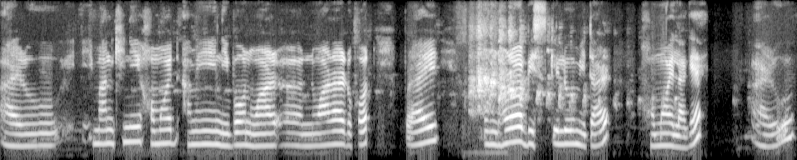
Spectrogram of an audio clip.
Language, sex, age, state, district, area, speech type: Assamese, female, 45-60, Assam, Golaghat, rural, spontaneous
